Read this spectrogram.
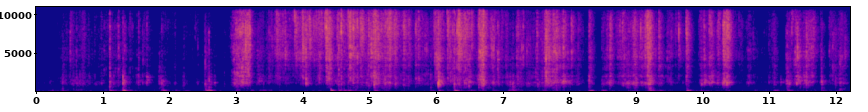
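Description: Plastic card wrappers crinkle and rustle as packs are handled.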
